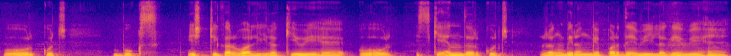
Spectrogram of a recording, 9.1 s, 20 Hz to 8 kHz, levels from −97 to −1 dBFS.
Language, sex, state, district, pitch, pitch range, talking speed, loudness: Hindi, male, Uttar Pradesh, Saharanpur, 165 Hz, 155-180 Hz, 125 wpm, -16 LUFS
